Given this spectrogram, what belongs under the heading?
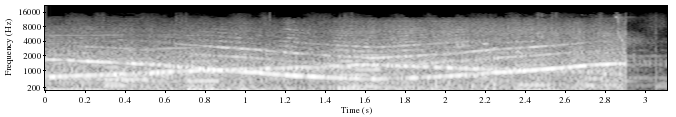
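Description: A loud wailing fire truck siren rises and falls steadily nearby, then cuts off abruptly.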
